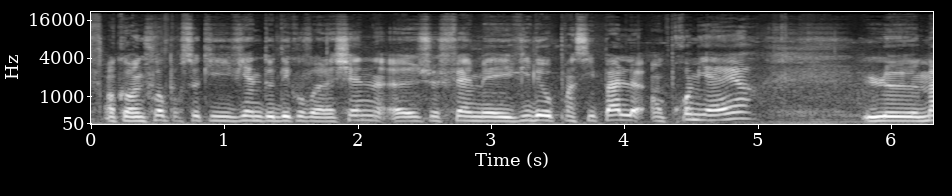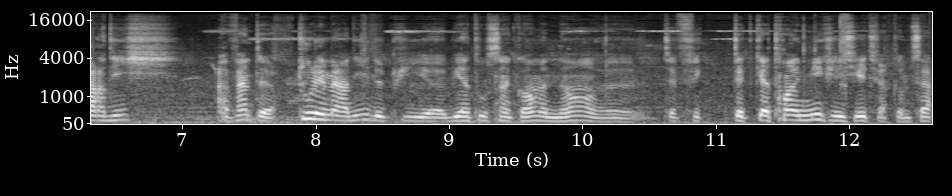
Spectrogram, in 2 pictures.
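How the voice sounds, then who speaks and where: A man talks at a moderate pace with fairly even intonation and a fairly high pitch. Noticeable background noise runs underneath. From France. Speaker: motorcycle travel vlogger. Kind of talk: casual vlog monologue. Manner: hesitant, many fillers.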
